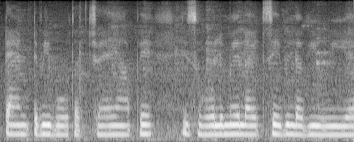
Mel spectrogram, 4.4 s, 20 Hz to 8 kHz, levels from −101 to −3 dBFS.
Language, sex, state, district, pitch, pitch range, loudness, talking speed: Hindi, female, Uttar Pradesh, Shamli, 190 Hz, 185-195 Hz, -15 LUFS, 205 wpm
